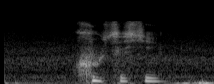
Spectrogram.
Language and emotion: Russian, angry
